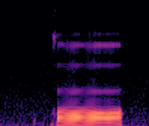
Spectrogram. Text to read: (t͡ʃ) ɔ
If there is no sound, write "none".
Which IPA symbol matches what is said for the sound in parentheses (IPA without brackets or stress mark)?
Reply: k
